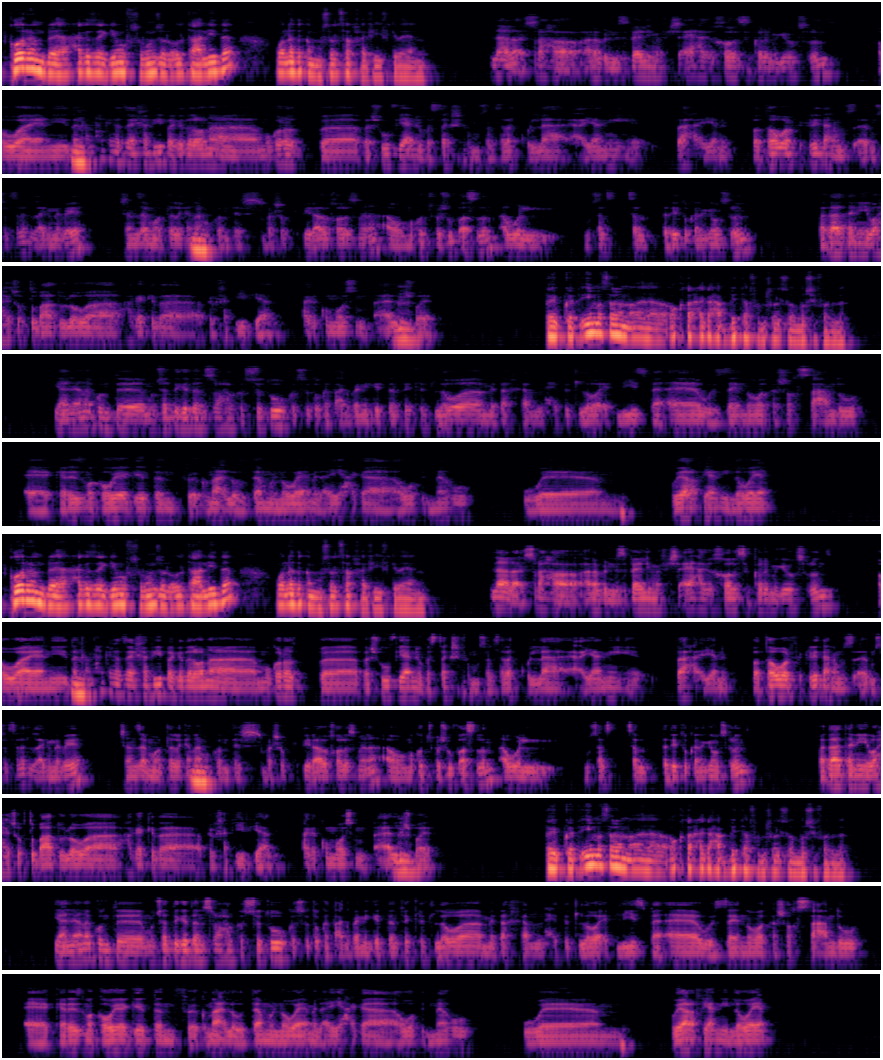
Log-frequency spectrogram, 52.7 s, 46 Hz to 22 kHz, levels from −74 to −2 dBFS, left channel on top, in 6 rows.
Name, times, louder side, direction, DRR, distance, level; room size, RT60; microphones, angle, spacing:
voice 1, 0.0-4.2 9.5-9.7 19.5-19.7 30.3-30.5 31.8-34.8, equal, ahead, 0.3 m, -28 dB
voice 2, 4.9-8.3 8.8-15.2 15.5-18.4 18.8-23.1 23.4-25.0 25.7-30.7 35.7-43.7 44.2-48.6 49.2-50.2 50.6-51.6, right 3 dB, 60° right, 0.6 m, -36 dB
6.0 x 3.9 x 2.2 m
head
